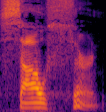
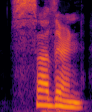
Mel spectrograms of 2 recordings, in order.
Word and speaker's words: southern: that breathy sound but when we have southern the oh you has like a short u sound and then our th we have to vibrate in our throat not southern exactly so many people make that mistake so pay attention again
